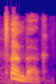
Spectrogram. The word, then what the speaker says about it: Thunberg: How you say it. – Yeah, well, that's how she says it. – That must be the right way. Yeah. Greta Thunberg.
